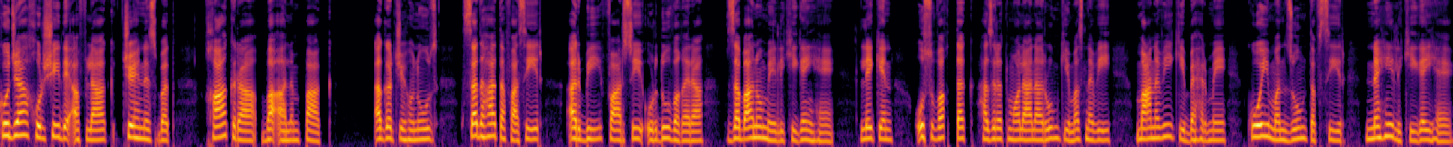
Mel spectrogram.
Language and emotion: Urdu, neutral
